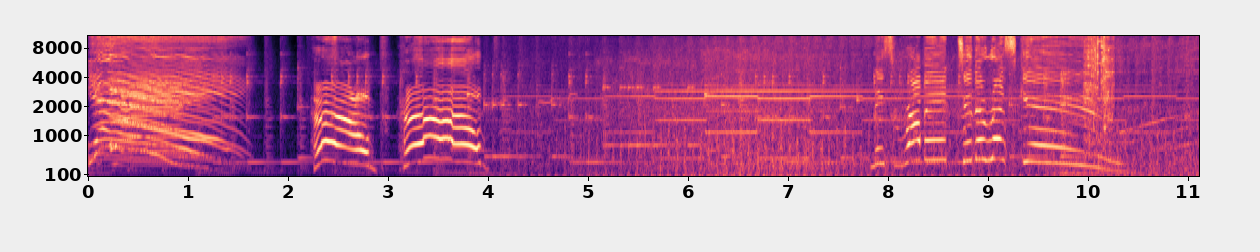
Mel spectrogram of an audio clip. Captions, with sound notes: - (crowd cheering) Yay!!! - Help! Help! - (emergency siren sounding) - Miss Rabbit to the rescue!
